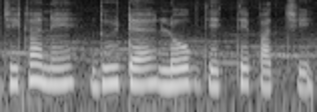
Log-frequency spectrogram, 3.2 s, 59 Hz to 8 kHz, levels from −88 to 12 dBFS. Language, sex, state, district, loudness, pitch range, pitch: Bengali, female, West Bengal, Cooch Behar, -14 LUFS, 195-210 Hz, 205 Hz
